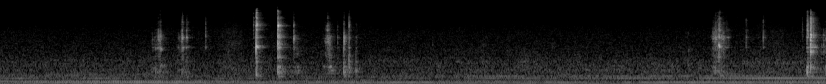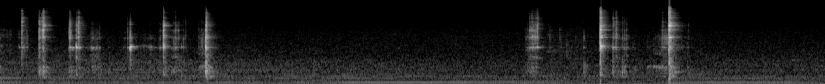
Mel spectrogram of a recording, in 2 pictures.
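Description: Sharp metallic clinks of a wrench working the nut of a harmonic balancer installer, pressing the damper pulley onto the crankshaft, in three bursts of several clinks each. A low steady hum runs underneath.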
